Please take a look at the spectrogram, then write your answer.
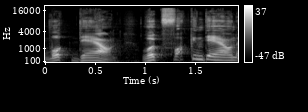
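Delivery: loud, insistent self-command; urgent inner warning. Retold or imitated. Brain warning the distracted owner, urgent. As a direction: shout the alert to yourself, slowing on the repeat. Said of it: "my brain is going".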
